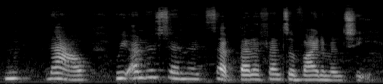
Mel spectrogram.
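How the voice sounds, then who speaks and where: Female co-reader for a children's book: higher pitch, careful read-aloud delivery, faintly noisy recording. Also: moderate pace. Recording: noticeable background noise.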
